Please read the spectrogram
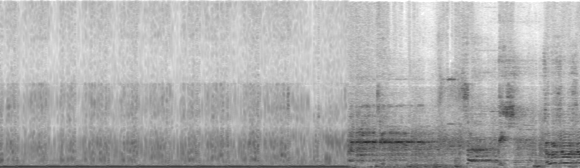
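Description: Loud electronic dance music played through a truck-mounted DJ speaker system: a heavy bass line under a fast, steady kick drum. About five seconds in, the bass and kick drop out and a higher melody carries on alone.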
